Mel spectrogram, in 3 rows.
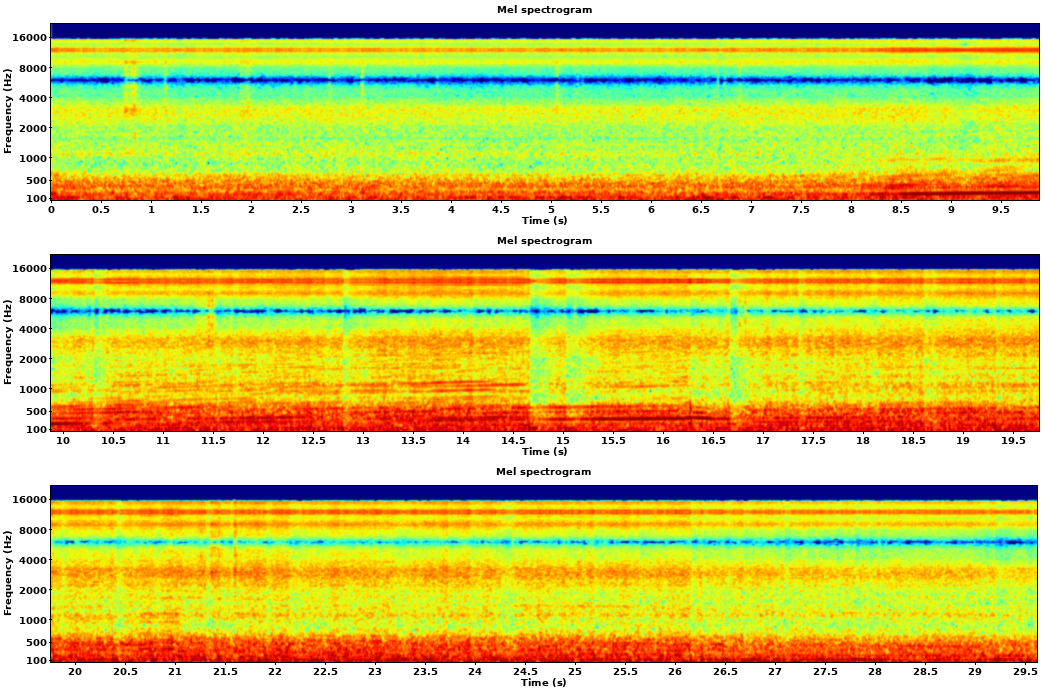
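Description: BMW 135i's N55 turbocharged inline-six heard from inside the cabin at track speed, mixed with heavy road and tyre rumble. The engine note holds steady, then climbs in pitch under acceleration from about eight seconds in until it drops away suddenly about halfway through, leaving a steady drone.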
